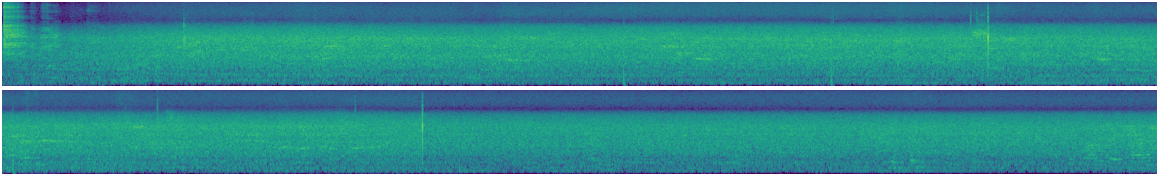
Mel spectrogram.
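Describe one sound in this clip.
An air conditioner hums steadily indoors.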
